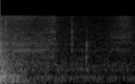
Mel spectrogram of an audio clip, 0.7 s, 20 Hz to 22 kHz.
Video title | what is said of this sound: This 2022 Kia Forte GT Is The "Mini Stinger" You've Been Waiting For - Honest Review | it's a nice and solid sounding thunk right there no rattles or shakes throughout the door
